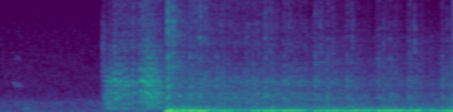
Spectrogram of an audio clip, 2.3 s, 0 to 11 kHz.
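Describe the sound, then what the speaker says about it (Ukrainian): A Yamaha Drag Star 1100 motorcycle engine starts up and settles into a loud, steady, throaty idle with a rumbling exhaust, close by. "ну це реально саме гучний мотоцикл"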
